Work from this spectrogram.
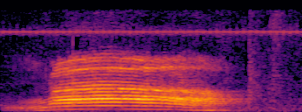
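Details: Old, unwell domestic cat that liked to come around and chat, giving a single long, drawn-out meow that rises then slowly falls, rich in harmonics, indoors in a quiet room.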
